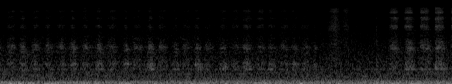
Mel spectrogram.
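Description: A green colored pencil tip is rubbed back and forth across a flat printed mandala sheet of paper lying on a table and held down by one hand. The clip carries a soft, steady, rhythmic scratching of the lead on paper over a low background rumble, with brighter strokes toward the end.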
